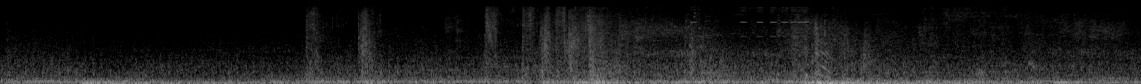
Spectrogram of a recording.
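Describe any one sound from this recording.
Electricity crackles and zaps in loud bursts.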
